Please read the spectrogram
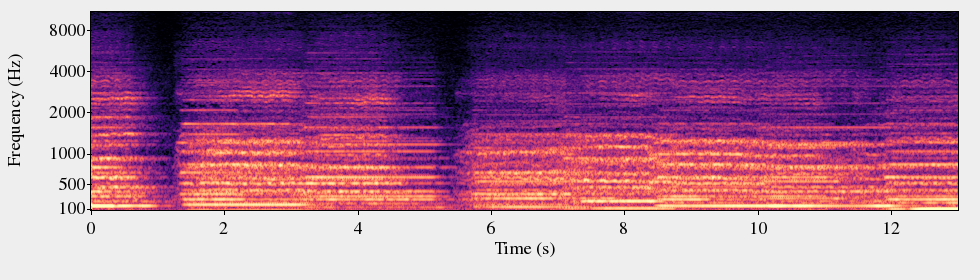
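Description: Choir and congregation singing slow, long-held chords with pipe organ after the benediction, the close of the service. There are two short breaks between phrases.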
